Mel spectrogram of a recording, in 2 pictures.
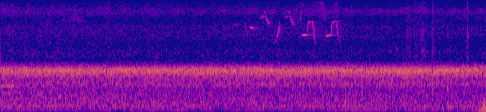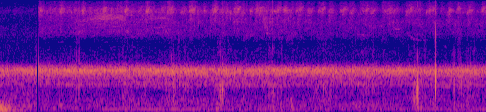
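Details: Male cicadas by the millions calling for mates hold a steady mid-pitched drone for twelve seconds, with faint bird chirps early on, then a louder hiss and scattered clicks from about halfway.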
